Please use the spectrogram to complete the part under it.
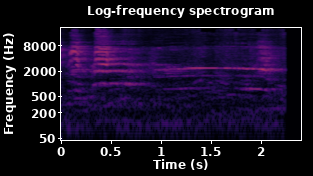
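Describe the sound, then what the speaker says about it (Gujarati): A desi domestic chicken calls in a drawn-out, wavering cry that carries for about two seconds, fairly close, with no one talking, at Sakkarbaug Zoo in Junagadh. "આ દેશી મરઘું છે, તેતર."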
